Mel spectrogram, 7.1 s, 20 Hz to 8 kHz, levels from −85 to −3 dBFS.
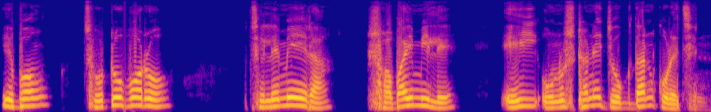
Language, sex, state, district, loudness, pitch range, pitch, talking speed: Bengali, male, West Bengal, North 24 Parganas, -16 LUFS, 155-195 Hz, 180 Hz, 85 wpm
